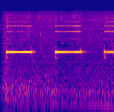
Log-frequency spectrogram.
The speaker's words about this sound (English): carefully backs a box truck into a bay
